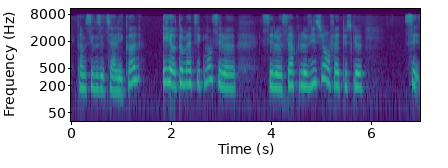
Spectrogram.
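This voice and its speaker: A woman in her thirties talks straight to her listeners in a very dark, mellow voice. She is earnest and direct, often restarting her sentences. The sound is a little dull and lo-fi. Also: lowish voice. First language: English. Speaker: podcast host and English coach. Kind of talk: solo podcast monologue giving advice.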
